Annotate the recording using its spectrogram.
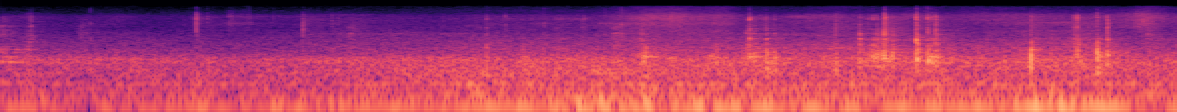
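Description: Soft handling noise of plastic parts: a hologram projector's black plastic base being flipped over and set down on its clear plastic pyramid, with a few light clicks in the second half.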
